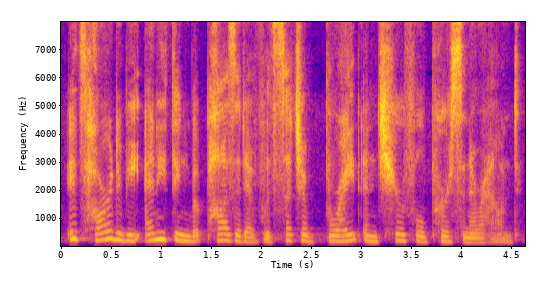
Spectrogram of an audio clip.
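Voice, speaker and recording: A woman voicing a gentle, wistful, centuries-old yokai healer in a video game, speaking softly in a measured, polite, reflective way. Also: mid-range voice, gravelly. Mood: warm, admiring. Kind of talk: scripted video game character voice-over.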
